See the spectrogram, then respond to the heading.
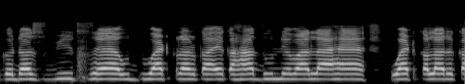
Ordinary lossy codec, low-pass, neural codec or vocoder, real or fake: none; 7.2 kHz; none; real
